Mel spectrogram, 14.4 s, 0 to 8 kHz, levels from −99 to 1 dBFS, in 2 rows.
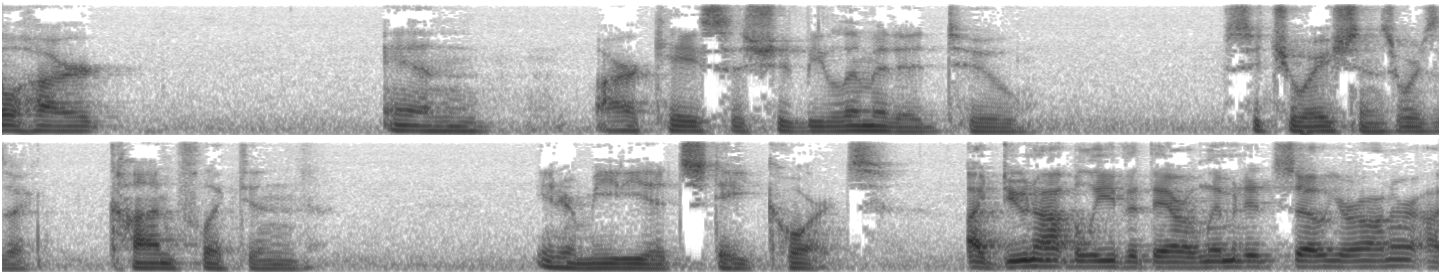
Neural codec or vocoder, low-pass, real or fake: none; 7.2 kHz; real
